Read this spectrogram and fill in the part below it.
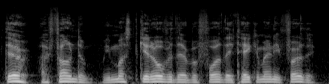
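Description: A man's voice: fairly low pitch, fairly even intonation, quick pace, darkish tone, dry recording, lightly acted. A man voicing an earnest, exasperated village man in a parody game dub. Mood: impatient.

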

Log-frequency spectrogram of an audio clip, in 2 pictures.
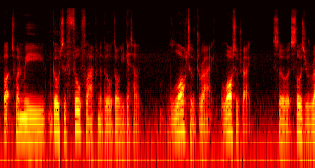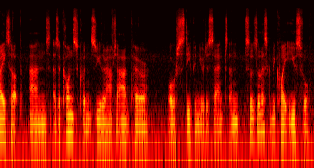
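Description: A man's voice: deep voice, moderate pace, few pauses, a little mellow, a little hiss or hum. A young man giving casual pilot commentary over his flight. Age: young adult.

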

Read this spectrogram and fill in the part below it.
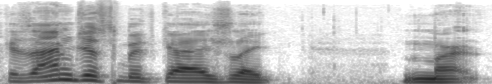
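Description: A man's voice: a little high, expressive, a little slow, a little mellow, no room sound, clean studio sound. An older man making teasing, folksy stage banter as a musician hosting a show, speaking into a stage microphone. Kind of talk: casual joking stage banter. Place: small curtained indoor stage. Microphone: stage microphone on a stand. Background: acoustic guitar.

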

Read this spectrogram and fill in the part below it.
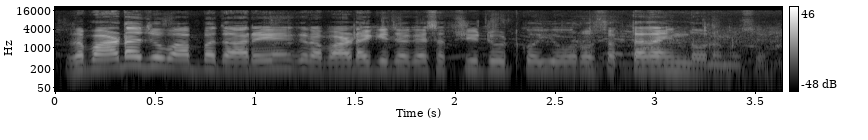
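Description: Young male street interviewer, high voice, outdoor ground. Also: steady tone, a bit bright. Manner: quick prompting questions with fillers. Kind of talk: vox pop interview. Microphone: handheld mic.

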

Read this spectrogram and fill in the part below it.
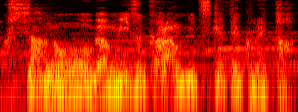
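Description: An actor playing a dying ancient mushroom spirit in a game, weary and devoted, with a weak, halting, archaic old man's delivery. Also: on the high side, reverberant, over loud music. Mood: solemn, reverent. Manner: slow, archaic elderly speech, halting. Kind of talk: dramatic game dialogue acting.

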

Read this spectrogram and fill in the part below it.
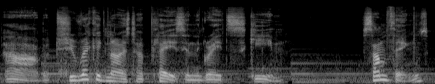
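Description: A grave, riddling storyteller. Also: male voice, medium pitch, huge pitch swings, unhurried, over music. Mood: solemn. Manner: solemn, riddling. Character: grave older man, cryptic storyteller. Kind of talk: video game cutscene acting.

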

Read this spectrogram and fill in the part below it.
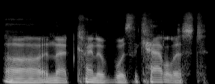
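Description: A middle-aged man hosting a casual interview, halting and often interrupting himself as he searches for his words. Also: deep voice, fairly even intonation, fairly bright tone, no echo. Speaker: interview host. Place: small book-lined home room, indoors. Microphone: studio mic on boom arm.

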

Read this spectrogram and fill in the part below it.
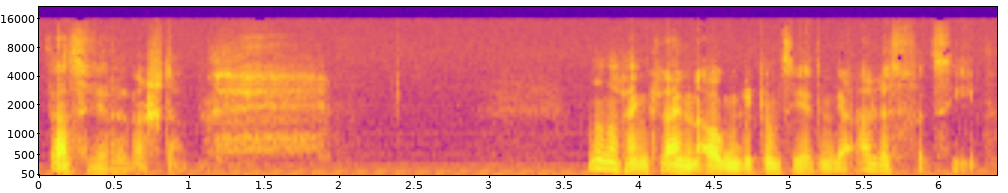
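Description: Lonely man brooding in gravelly voice. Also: fairly low pitch, very animated, exaggerated voice. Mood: sardonic. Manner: halting, musing, repeats words, trails off. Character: lonely drinking man, wistful, sardonic, brooding over memories. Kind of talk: 1960s German radio play monologue.

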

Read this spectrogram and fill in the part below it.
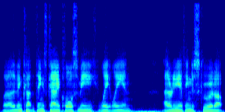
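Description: A man in his forties, a truck driver vlogging casually to camera from his cab, talking in a relaxed, rambling way with plenty of "uh" fillers. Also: on the low side, quick pace. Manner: easygoing, rambling, with many "uh" fillers. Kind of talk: casual vlog chat to camera. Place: inside a truck cab and outdoors in winter. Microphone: handheld or dash camera at arm's length.

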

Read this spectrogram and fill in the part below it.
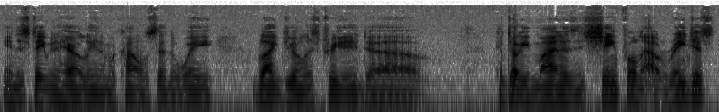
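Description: Very low-voiced man reading news, halting. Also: fairly even intonation. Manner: halting, many "uh" fillers and self-corrections; editorializing asides. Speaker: radio host reading news. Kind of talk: reading news reports aloud with commentary.

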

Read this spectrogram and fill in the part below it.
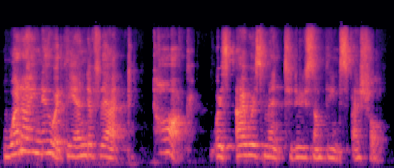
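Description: A woman's voice: mid-range voice, lively intonation. Older American woman, roomy distant webcam. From United States. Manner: measured, thoughtful, with pauses and restarts. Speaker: interview guest. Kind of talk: reflective storytelling on a video call. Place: home room with plants, indoors. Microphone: video call webcam. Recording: roomy video-call audio from a distant mic.

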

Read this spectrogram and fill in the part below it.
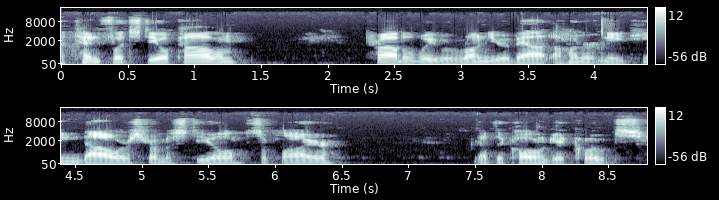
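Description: A man's voice: on the low side, a little mellow. A man walking through a steel-fabrication job outdoors while filming one-handed on a phone, talking practically and step by step. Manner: practical, explains step by step with fillers. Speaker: contractor showing a fabrication method. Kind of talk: casual how-to walkthrough. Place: backyard, outdoors. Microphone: handheld phone.

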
